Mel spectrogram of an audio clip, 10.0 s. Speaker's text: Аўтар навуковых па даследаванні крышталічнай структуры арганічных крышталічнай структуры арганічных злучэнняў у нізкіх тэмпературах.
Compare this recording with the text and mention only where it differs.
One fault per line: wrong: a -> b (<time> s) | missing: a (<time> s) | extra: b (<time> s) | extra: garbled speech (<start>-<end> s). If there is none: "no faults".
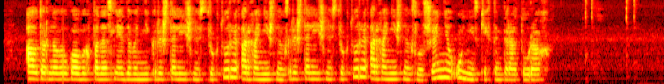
no faults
